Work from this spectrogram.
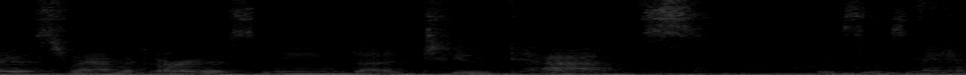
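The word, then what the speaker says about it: Tukaets: ceramic artist named uh two cats this is man it's spelled very interesting but um it's a t-u-k-a-e-t-s oh two cats yeah like that yeah thank you studio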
